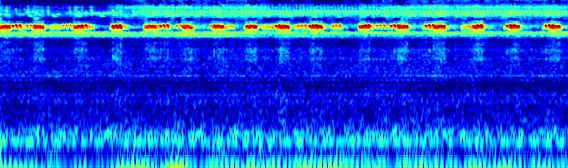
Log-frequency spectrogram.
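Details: Grass insects recorded for a study-with-me session, chirping in quick, slightly uneven pulses close to three a second, layered on a constant high insect drone and faint low hum.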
